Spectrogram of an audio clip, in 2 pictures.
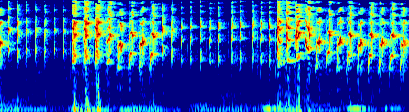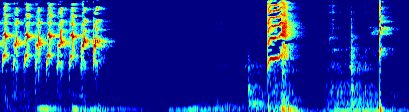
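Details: Lovebird ngekek, its long chattering song: about five seconds of rapid, rasping chirps, then quiet broken by two brief sharp squeaks.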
